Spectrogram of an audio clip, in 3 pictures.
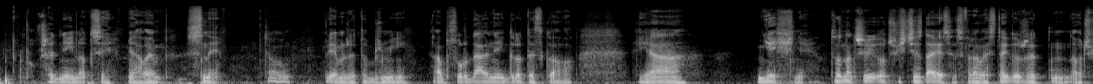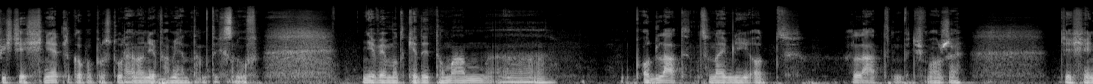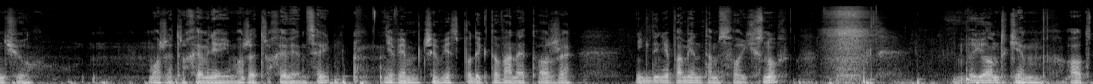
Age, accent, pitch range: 40-59, native, 75-90 Hz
